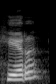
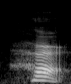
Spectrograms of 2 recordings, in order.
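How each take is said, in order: First: The vowel sounds like ear instead. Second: The vowel is a clear er sound. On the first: The speaker calls it wrong. "So it's not here" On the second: The speaker calls it right. "the accurate way is her"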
